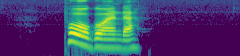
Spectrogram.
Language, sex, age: Norwegian, female, 51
